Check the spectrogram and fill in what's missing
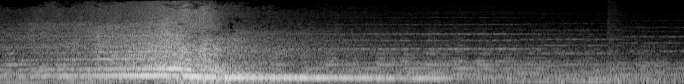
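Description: A Suzuki GSX-R sport motorcycle engine revving loudly as it sweeps past, pitch climbing then dropping as it goes by, followed by a fading engine drone.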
